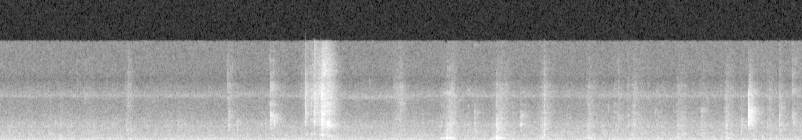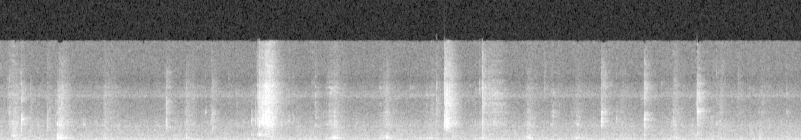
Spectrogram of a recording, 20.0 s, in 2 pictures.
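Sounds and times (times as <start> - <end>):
chewing with mouth clicks: 5.5 - 11.5, 12.1 - 20.0.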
